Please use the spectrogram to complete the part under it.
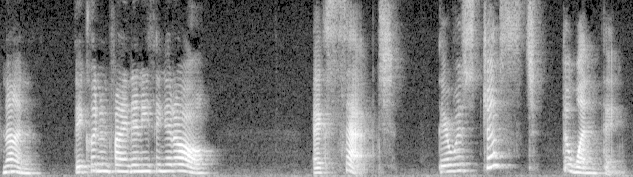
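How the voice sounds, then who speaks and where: A woman reads a children's story aloud with a bright, forward voice. Her pace is slow and expressive, with dramatic pauses and conversational asides to the listeners. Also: sits high.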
